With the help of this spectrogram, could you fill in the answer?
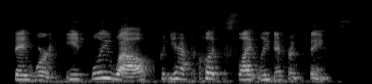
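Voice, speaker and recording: A woman's unremarkable speaking voice, fairly high in pitch, with lively intonation. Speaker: statistics instructor. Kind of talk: lecture. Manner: casual.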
